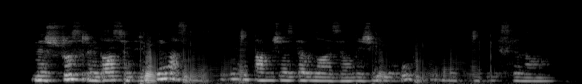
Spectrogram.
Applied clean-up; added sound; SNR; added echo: neural mask model DeepFilterNet 3.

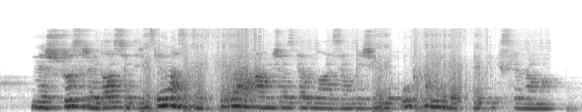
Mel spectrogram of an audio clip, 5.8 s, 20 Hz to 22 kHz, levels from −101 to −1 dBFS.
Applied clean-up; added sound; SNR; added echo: neural separator model SepFormer DNS4.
